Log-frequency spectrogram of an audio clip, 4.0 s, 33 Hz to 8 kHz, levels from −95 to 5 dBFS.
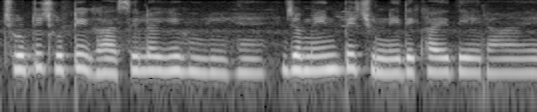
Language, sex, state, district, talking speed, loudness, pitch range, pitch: Hindi, female, Uttar Pradesh, Lalitpur, 195 wpm, -18 LUFS, 225-260 Hz, 235 Hz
